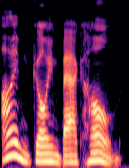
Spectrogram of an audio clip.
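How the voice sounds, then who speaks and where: A woman voicing a small, anxious country mouse in a children's storybook, squeaky and slow. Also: very animated, no room sound, clean studio sound, exaggerated voice. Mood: calm.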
